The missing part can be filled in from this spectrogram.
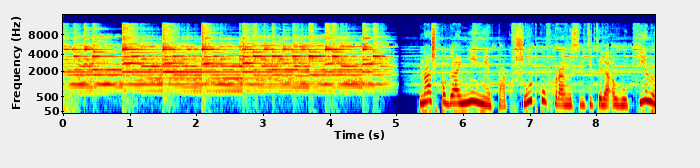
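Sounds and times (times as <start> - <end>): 
church bells ringing from a bell tower: 0.0 - 8.8
speech: 5.4 - 8.8.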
